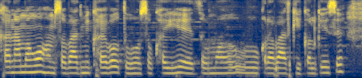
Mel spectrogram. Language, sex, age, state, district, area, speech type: Maithili, female, 30-45, Bihar, Sitamarhi, rural, spontaneous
